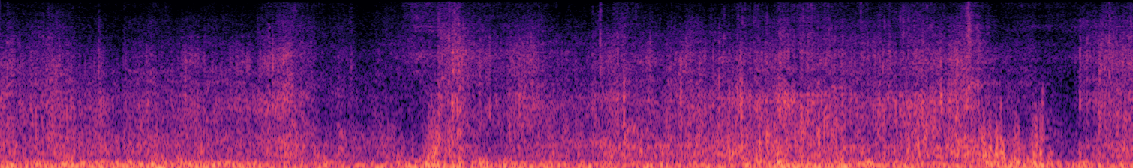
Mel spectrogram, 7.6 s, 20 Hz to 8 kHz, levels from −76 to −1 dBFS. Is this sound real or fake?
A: real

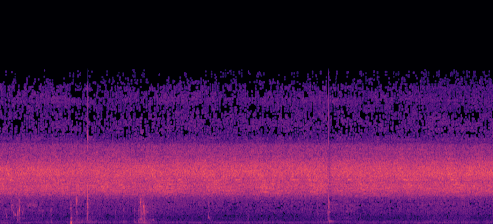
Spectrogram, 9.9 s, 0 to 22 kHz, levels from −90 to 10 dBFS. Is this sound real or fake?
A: real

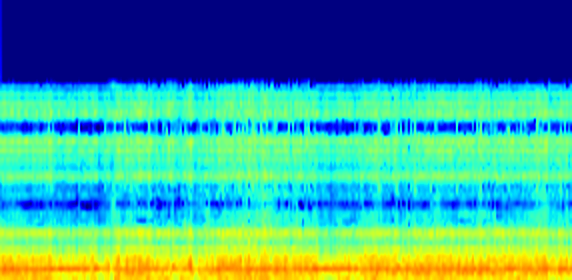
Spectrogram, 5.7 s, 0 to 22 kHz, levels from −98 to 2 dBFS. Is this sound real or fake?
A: fake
